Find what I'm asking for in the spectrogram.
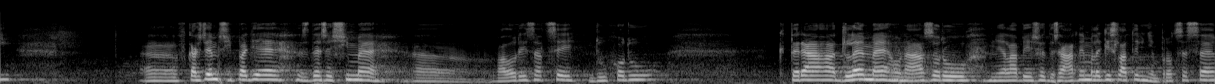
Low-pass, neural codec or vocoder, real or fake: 7.2 kHz; none; real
